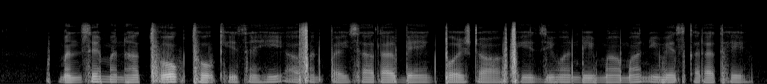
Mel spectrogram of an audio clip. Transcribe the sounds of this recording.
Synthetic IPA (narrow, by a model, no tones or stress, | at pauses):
mənsemɐnɦãt̪ʰoːkt̪ʰoːkʰḭsẽɦĩʔɐ̰pənpɐɪsaːlabẽːŋkpo̰ːsʈaːpʰid͡ʒiːʋənbʱiːmaːmaːniʋeːzkəɾət̪ɦeː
